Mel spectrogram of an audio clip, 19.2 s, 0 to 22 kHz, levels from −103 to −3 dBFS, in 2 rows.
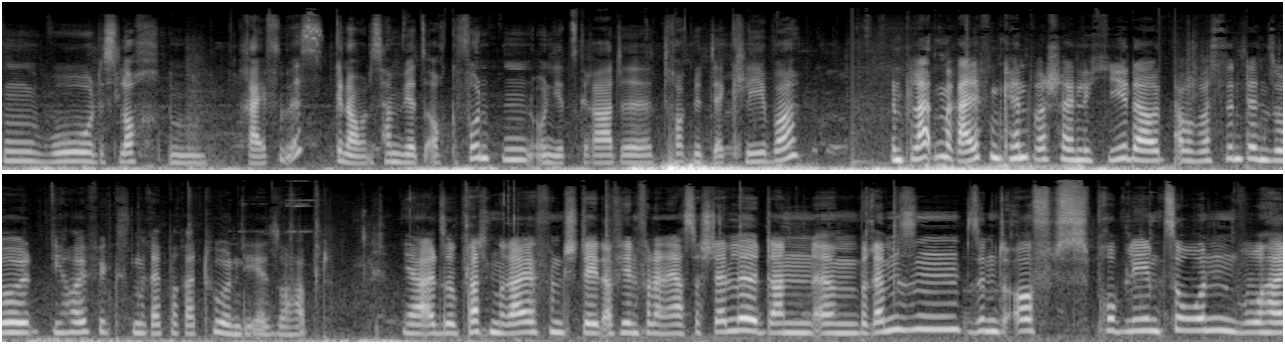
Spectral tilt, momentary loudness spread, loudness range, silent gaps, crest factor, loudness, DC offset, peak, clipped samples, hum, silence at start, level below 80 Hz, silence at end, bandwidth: -5.5 dB/octave; 13 LU; 7 LU; none; 24 dB; -27 LUFS; under 0.1%; 0 dBFS; under 0.1%; none; 0 s; -28 dBFS; 0 s; 14.5 kHz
